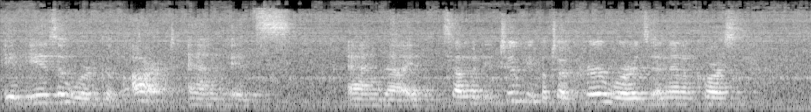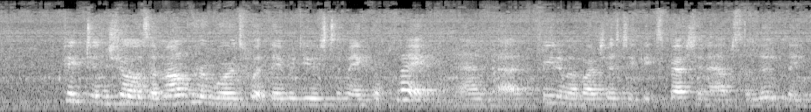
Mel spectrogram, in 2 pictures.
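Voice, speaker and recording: Panelist speaking from afar in an echoey hall. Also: mid-range voice. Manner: measured, thinking aloud with restarts. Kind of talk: panel discussion statement. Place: theatre hall. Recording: distant, echoey hall with noise.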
